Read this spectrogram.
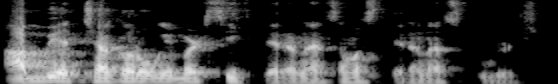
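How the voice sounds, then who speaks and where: A man's voice: lowish voice, lively intonation, quick pace, low-quality recording. Man teaching maths at a board. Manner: asks the class questions and answers them himself; repeats checks like "clear students?". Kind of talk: classroom-style board lesson.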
